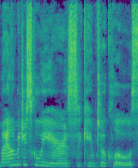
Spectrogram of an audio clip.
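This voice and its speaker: Playful and upbeat, a woman speaks with an American accent. Her pitch swings very widely. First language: Korean. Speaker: student. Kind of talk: scripted narration. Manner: playful, upbeat.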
